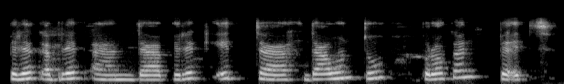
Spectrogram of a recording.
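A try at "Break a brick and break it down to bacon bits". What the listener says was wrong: Sorry. It's not broken. It's bacon. Bacon bits. Bacon. The last two words is bacon bits. Yeah, not broken.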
